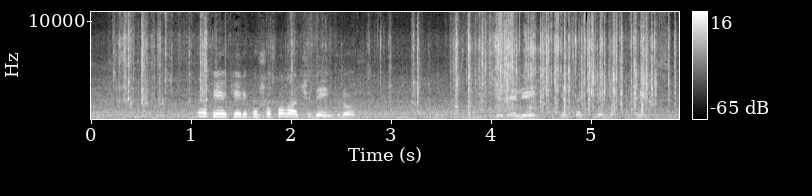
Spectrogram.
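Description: Plastic packets rustle and crinkle as a hand rummages through them.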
